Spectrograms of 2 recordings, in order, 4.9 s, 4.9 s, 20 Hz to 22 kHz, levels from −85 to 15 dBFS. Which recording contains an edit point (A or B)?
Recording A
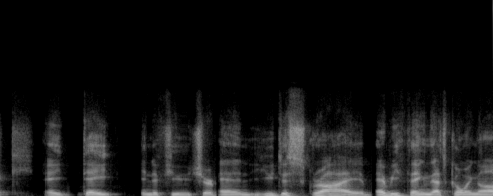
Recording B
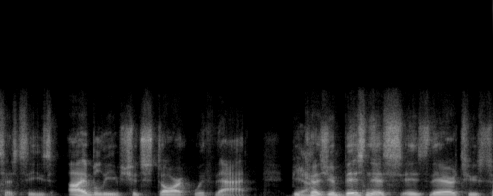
A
